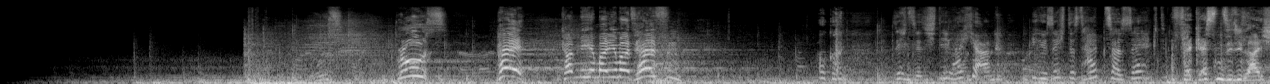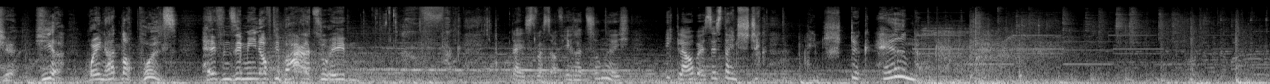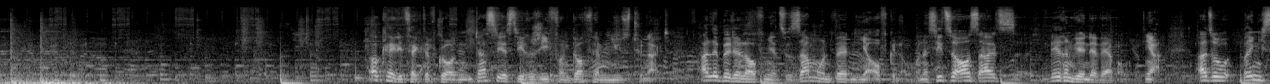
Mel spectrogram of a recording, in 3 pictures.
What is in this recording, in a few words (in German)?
Hörspiel; Batman Unter Toten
